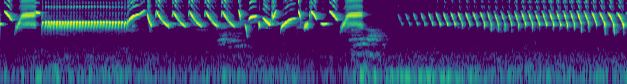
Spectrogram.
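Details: Canary singing vigorously with special phrasing, intended to stimulate stalled canaries. It opens with a sustained flat whistle, then a burst of mixed quick notes. After a short pause comes a fine, rapid, even trill.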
